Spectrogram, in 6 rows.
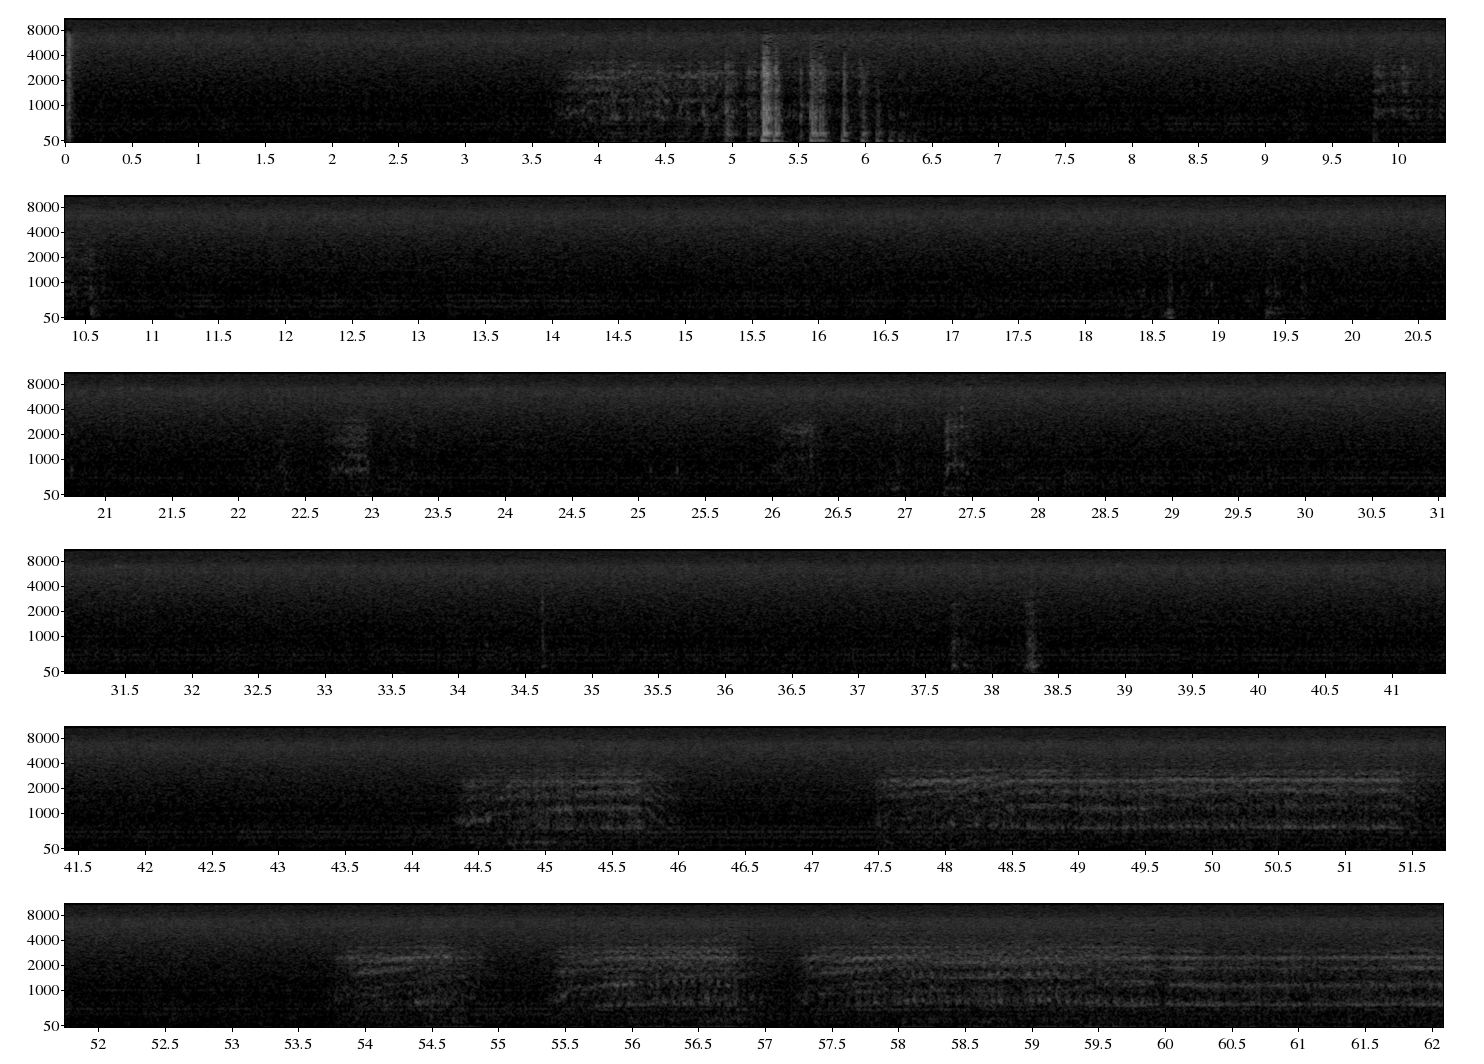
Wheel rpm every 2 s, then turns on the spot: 0, 0, 160, 30, 0, 70, 0, 0, 0, 0, 0, 10, 0, 30, 0, 0, 0, 0, 0, 0, 0, 0, 80, 30, 150, 150, 10, 80, 110, 160, 160.
10-12 26-28 54-56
